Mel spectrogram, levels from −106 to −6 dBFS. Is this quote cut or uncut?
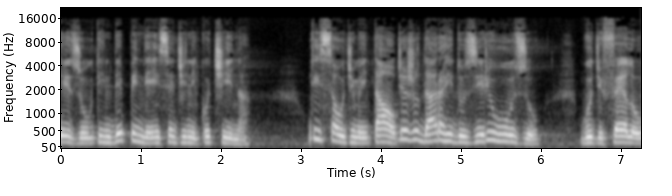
cut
